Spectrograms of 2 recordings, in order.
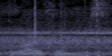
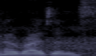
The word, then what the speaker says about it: horizons: Broaden my horizons. Và từ này các bạn thường hay đọc là horizon là sai nhá. Broaden my horizons.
